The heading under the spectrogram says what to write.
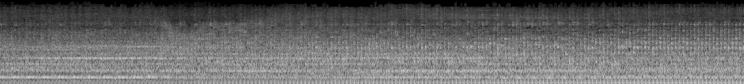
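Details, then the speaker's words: Old New Holland with a non-original Wisconsin engine and a bad starter (usually kick-started): loud, even idle with a steady exhaust beat, no misses or knocks; normal healthy idle. "Listen to that exhaust. Sounds awesome. Runs great."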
